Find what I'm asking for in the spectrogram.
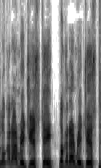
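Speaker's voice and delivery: very high, loud, marvellous showpiece proclaiming voice. Retelling what an actor said on the street, imitating Mark Mulholland. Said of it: "He says".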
